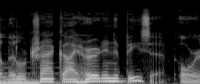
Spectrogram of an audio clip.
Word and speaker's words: Ibiza: track I heard in Ibiza or as the locals pronounce it Ibiza I've never been there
